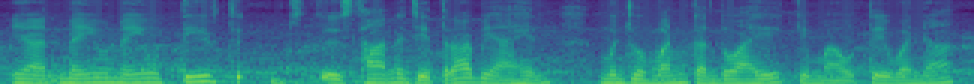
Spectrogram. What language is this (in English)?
Sindhi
